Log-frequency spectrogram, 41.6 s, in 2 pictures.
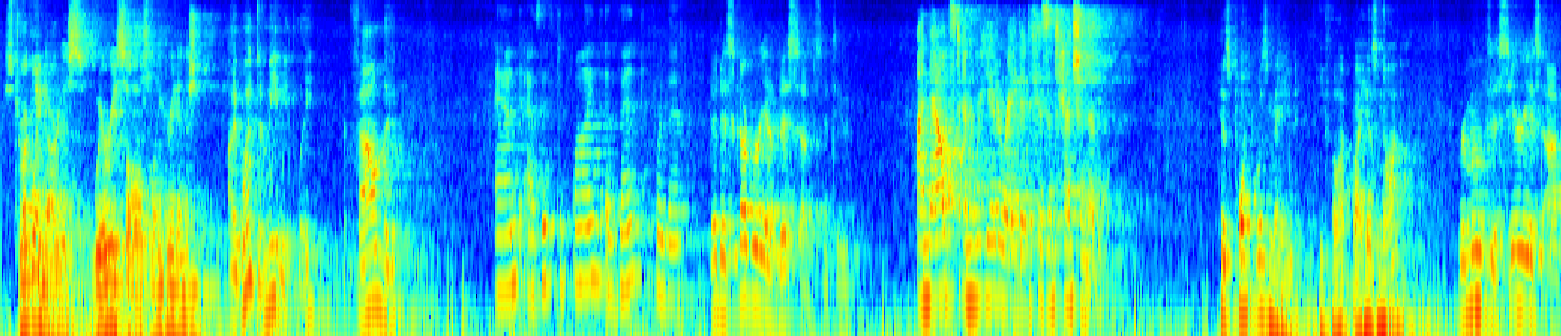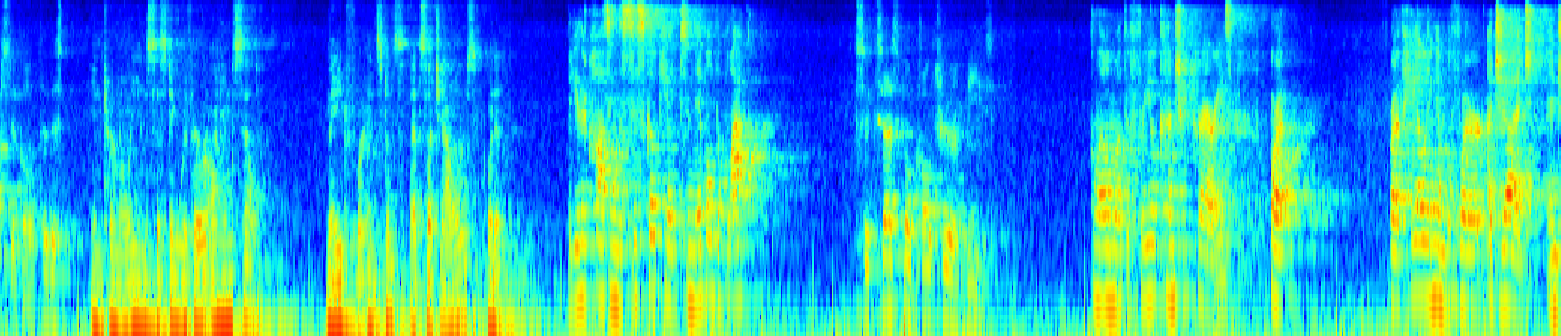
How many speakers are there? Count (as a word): six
